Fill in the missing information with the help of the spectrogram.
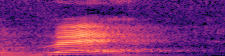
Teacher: जिससे क्या है, जब हम वह का उच्चारण करते हैं तो जो हमारी जिह्वा है, हमारे जो दांत हैं वो नीचे वाले होठ को स्पर्श करते हैं। वह, जब भी हम वह का उच्चारण करते हैं हमारे नीचे वाला जो होठ है वो दांतों से टकराता है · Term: दंतोष्ठ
